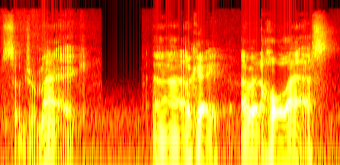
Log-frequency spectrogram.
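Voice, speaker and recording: A man's voice: low voice, lively intonation, normal speed, vocal fry, slight background noise. A man playing a tabletop roleplaying game in a casual, laid-back, slangy manner.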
